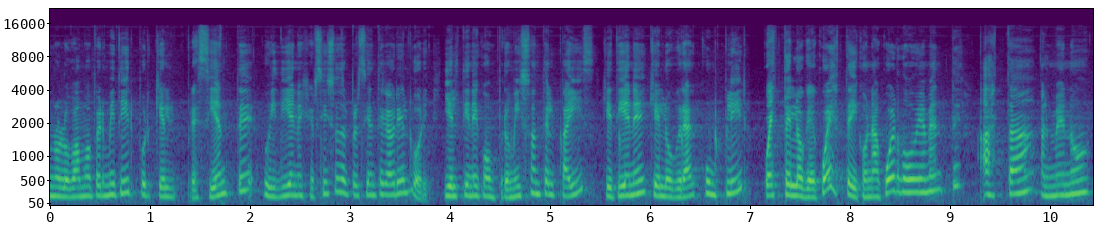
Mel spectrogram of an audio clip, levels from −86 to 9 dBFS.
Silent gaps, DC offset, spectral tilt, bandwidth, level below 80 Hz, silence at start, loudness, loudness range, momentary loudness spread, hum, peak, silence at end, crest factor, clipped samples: none; under 0.1%; -5.5 dB/octave; 16 kHz; -56 dBFS; 0 s; -19 LUFS; 4 LU; 6 LU; none; -2 dBFS; 0 s; 16 dB; under 0.1%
